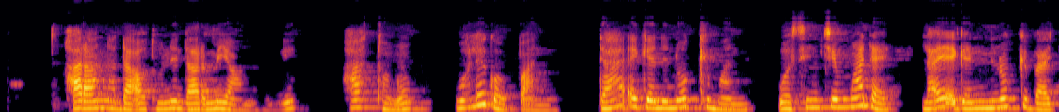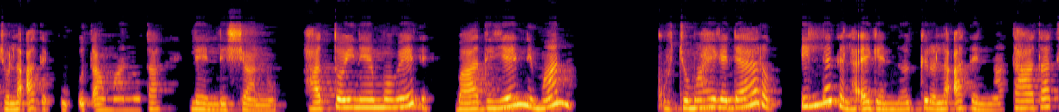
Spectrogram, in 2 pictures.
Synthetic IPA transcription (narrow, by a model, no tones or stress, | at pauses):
hɐɾɐnːɐd̪aʔɐt̪ʊnːɛd̪ɐɾmɛjaːnːɔhʊnːɪ | hɐt̪ːɔnɔ | wɔlɛɡɔbːɐ̰nːɛ | d̪̥aʔɛɡɛnːɪnɔkːɪmɐnːɛ | wɔsɪnt͡ʃːɪmːad̪ɐj | lɐʔɛɛɡɛnːɪnɔkːɪbɐjt͡ʃːɔlɐʔɐt̪ɛkʼʊkʼːʊt̪ʼɐmɐnːɔt̪ɐ | le̞ːlːɪʃːɐnːɔ | hɐt̪ːɔɪneːmːɔbe̞ːt̪ɛ | baːd̪ɪjeːnːɪmɐnːɔ | kʼʊt͡ʃːʊmahɛɡɛd̪ɐjɐɾɔ | ɪlːɛt̪ɛlɐʔɛɡɛnːɔkːɪdɔlɐʔɐt̪ɛnːɐt̪aːt̪ɐt̪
